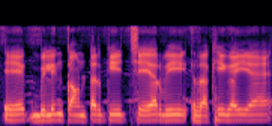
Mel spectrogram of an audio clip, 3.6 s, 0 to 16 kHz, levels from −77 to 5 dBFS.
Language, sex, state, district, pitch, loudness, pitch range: Hindi, male, Madhya Pradesh, Katni, 125 Hz, -15 LUFS, 120-125 Hz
